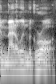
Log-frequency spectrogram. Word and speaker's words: Madeleine McGraw: The main character in this movie is uh Gwen, played by Maline McGro, that's how you say her name.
